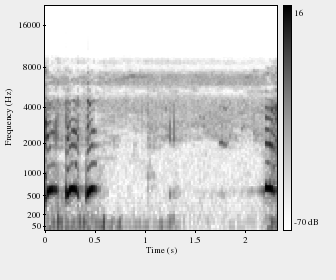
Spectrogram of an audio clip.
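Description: A person's short burst of laughter, three quick pitched syllables, then only faint background.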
